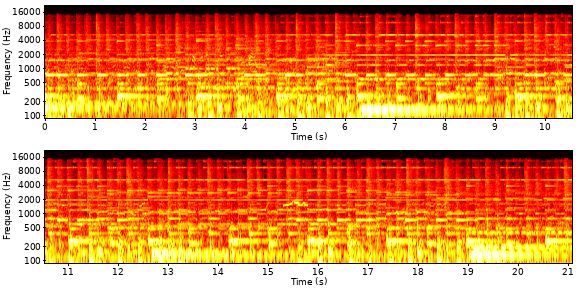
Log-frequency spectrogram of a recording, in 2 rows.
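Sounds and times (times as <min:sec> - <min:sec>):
gamelan metallophones playing: 0:00.0 - 0:21.0
low pulsing beat: 0:00.0 - 0:21.0
deep low gong: 0:06.3 - 0:10.5, 0:18.9 - 0:21.0.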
